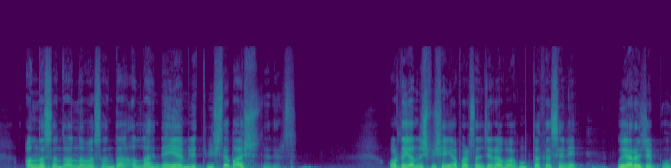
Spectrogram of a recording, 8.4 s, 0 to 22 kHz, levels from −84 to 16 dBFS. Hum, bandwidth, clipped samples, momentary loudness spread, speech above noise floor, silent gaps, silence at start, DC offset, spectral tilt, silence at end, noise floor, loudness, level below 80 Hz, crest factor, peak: none; 15.5 kHz; under 0.1%; 8 LU; 40 dB; none; 0.35 s; under 0.1%; -6.5 dB/octave; 0 s; -60 dBFS; -21 LUFS; -50 dBFS; 18 dB; -4 dBFS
